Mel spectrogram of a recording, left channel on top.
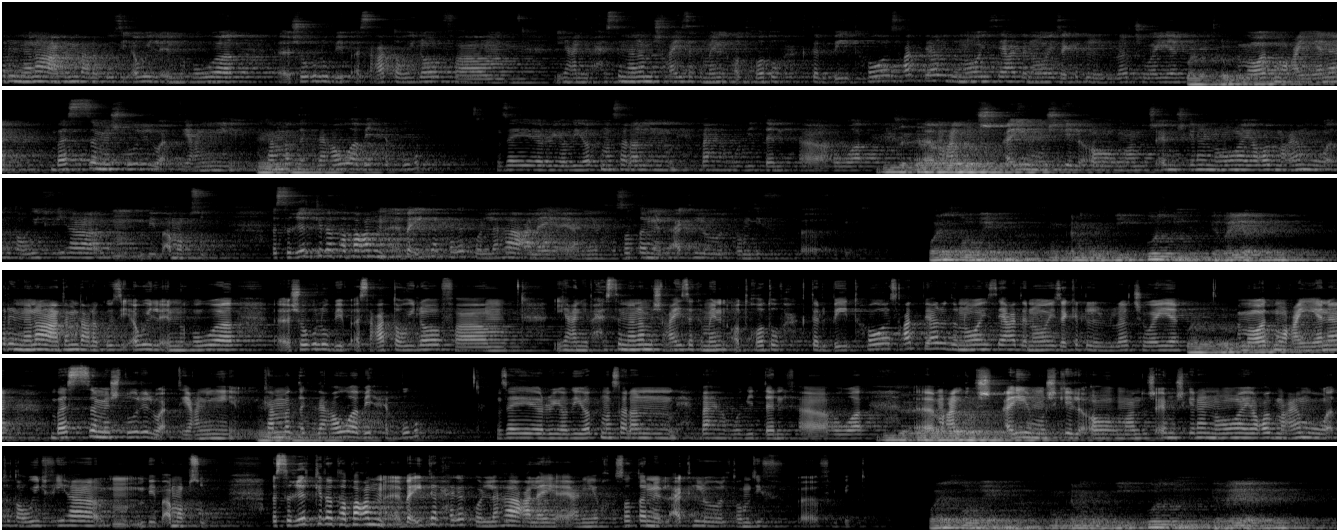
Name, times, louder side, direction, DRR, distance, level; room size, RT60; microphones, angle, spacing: voice 1, 0.0-11.8 12.4-17.5 18.3-34.9, right 8 dB, 65° right, 11 dB, 0.3 m, -35 dB
voice 2, 11.8-12.4 15.9-16.1 22.1-23.2 36.0-39.2, equal, 20° left, -5 dB, 0.8 m, -35 dB
6.6 x 6.0 x 5.6 m, 2.4 s
head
